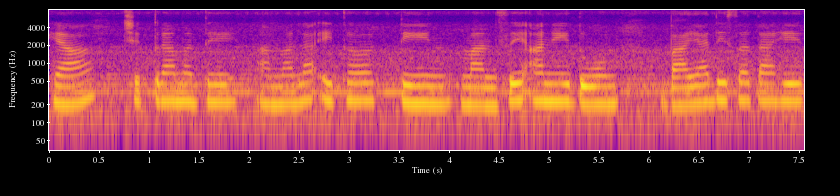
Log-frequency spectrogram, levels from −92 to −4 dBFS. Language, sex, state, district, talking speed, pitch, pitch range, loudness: Marathi, female, Maharashtra, Gondia, 85 wpm, 215 Hz, 205-230 Hz, -18 LUFS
